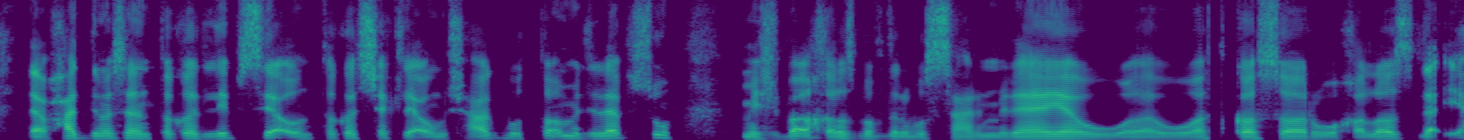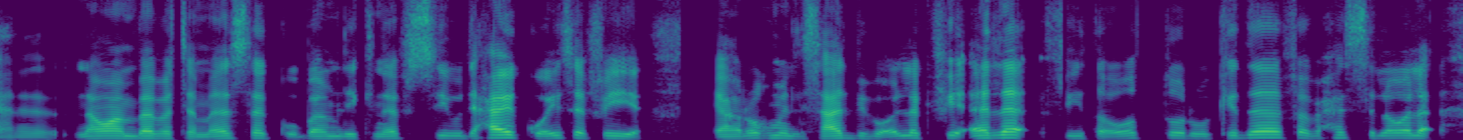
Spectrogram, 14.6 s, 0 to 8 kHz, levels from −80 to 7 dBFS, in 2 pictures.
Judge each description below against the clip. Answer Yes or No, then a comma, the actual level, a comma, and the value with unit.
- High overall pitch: No, low, 125 Hz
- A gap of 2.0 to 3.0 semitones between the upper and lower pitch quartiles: Yes, average, 2.7 semitones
